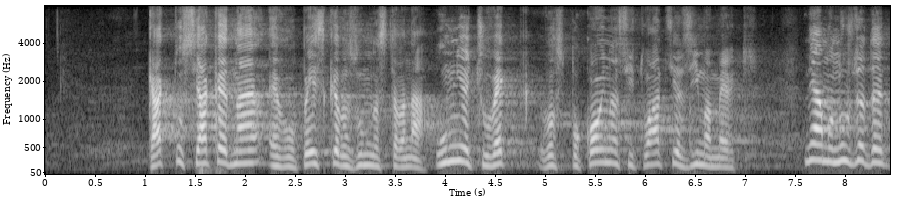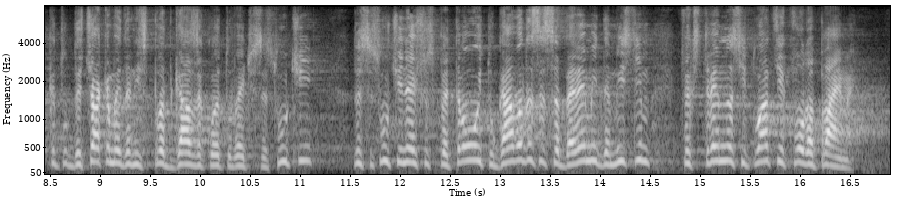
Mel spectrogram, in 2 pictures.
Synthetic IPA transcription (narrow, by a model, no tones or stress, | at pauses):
kak̚t̪ofsʲjakəɛd̪naɛvɾopɛjskəɾɐzumnəst̪ɾɐna̰umnijət͡ʃovɛkvɐfspokɔjnəsit̪uat̪sijəvzimɐmɛɾki̥ | nʲamɐnuʒd̪əd̪ɐkɐt̪ɔd̪ɐt͡ʃakəmɛd̪ɐnispɾɤt̪ɡazəkoɛt̪ovɛt͡ʃɛ̥sɛslˠut͡ʃi | d̪ɐsɛslˠut͡ʃinɛʃt̪ospɛt̪ɾɔlˠʊit̪oɡavəd̪ɐsɛsɐbɛɾɛmid̪ɐmislim | fɛkst̪ɾɛmnəsit̪uat̪sijəkkvɔd̪ɐpɾavimɛ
